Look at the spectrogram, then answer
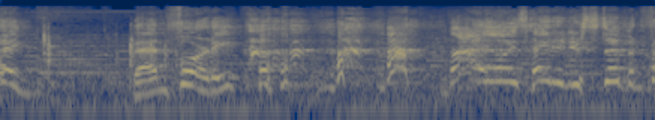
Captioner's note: laughs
